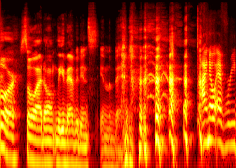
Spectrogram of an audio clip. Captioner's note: laughs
